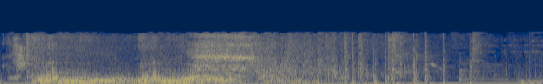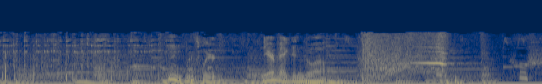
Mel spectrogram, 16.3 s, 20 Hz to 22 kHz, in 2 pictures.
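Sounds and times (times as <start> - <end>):
car engine revving hard as it accelerates: 0.5 - 4.0
scattered rattles and clunks: 4.2 - 12.1
speech: 11.2 - 13.2.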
